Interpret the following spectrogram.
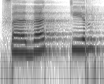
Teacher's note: ro sukun dibaca secara tarqik karena berharakat kasrah. Cara bacanya ro dibaca tipis. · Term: tarqiq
